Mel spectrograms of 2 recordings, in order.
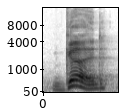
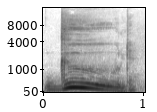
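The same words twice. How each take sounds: First: The vowel is a short u sound. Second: The vowel is a long oo sound. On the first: "instead of good" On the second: "it sounds like good"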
